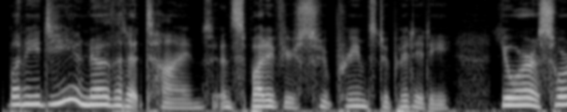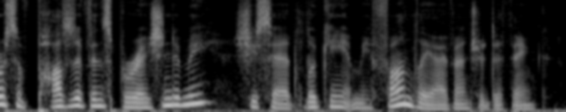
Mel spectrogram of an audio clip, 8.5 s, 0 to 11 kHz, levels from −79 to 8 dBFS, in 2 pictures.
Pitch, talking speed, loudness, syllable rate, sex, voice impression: 175 Hz, 225 wpm, -19 LUFS, 6.7 syllables/s, female, feminine, adult-like, tensed, clear, fluent, intellectual, slightly calm, friendly, elegant, lively, slightly strict, slightly sharp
